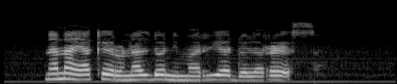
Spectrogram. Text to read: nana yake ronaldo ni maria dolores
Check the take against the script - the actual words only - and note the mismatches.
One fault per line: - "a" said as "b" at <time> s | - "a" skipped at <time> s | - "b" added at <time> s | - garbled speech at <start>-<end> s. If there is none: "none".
none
